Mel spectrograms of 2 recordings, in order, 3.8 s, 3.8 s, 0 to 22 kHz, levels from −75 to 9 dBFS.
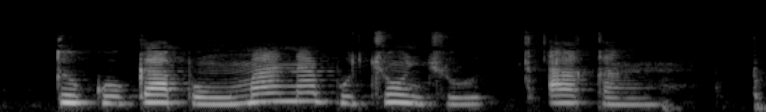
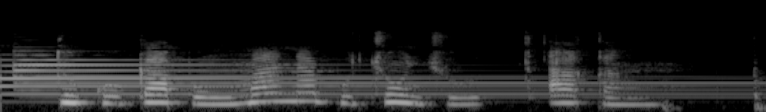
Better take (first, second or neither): first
